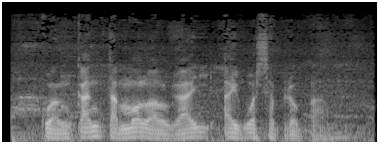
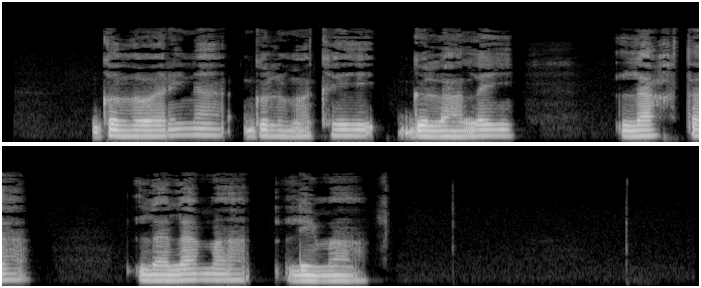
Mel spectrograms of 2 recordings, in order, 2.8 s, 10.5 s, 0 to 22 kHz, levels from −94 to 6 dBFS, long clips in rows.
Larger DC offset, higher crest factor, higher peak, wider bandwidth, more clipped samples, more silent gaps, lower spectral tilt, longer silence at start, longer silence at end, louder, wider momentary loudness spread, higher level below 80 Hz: neither; about the same, 20 dB vs 22 dB; second, -6 dBFS vs -2 dBFS; first, 16 kHz vs 11 kHz; neither; neither; second, -6 dB/octave vs -7.5 dB/octave; second, 0.1 s vs 0.7 s; second, 0 s vs 2.5 s; second, -24 LUFS vs -21 LUFS; about the same, 10 LU vs 11 LU; first, -42 dBFS vs -60 dBFS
